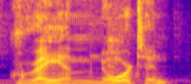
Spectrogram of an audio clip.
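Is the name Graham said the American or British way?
British. It uses the British pronunciation of Graham. The speaker calls it right. "a British person says their name is"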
